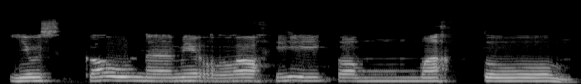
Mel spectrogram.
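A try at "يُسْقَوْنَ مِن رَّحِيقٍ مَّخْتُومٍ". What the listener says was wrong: Oke, jadi yang ini yang huruf qaf itu harokatnya kasrotain, Pak. Yang huruf qaf ini harokatnya seharusnya kasrotain.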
